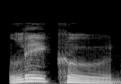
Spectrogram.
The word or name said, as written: likud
